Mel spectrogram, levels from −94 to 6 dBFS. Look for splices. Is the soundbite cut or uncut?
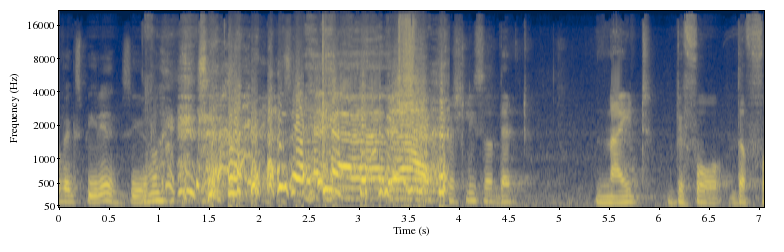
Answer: cut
